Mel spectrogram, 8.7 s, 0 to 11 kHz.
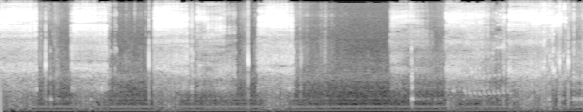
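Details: Nest-box owlets during overnight feedings on April 10, 2018, recorded by a nest camera: a dense run of harsh hissing screeches, several overlapping, with a short silent pause midway before more rasping bursts.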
